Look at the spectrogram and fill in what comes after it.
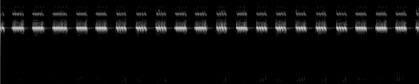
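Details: High, piercing chirps from two crickets, evenly repeated about four or five times a second in an unbroken rhythmic train against silence.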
